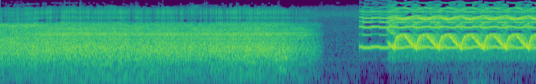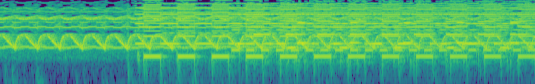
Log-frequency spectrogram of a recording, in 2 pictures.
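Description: A steady hiss of radio static that cuts off about five seconds in. Then a bank of NOAA weather alert radios goes off for the weather service's weekly test: a steady tone, then a warbling siren sweeping up and down about three times a second, and around ten seconds in more receivers join with steady tones and a pulsing beep, all overlapping.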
